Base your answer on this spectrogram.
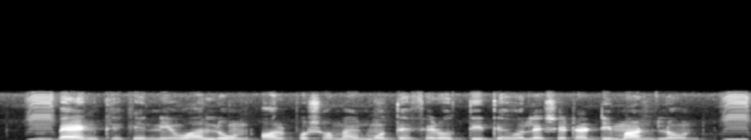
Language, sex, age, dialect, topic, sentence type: Bengali, male, 18-24, Standard Colloquial, banking, statement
